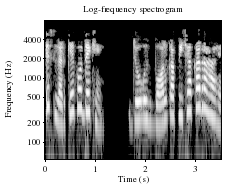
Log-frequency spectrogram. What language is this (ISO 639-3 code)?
hin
